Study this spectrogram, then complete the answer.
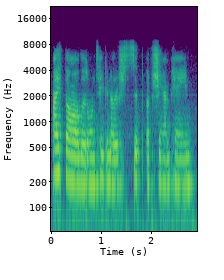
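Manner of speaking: ordinary delivery, nothing marked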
